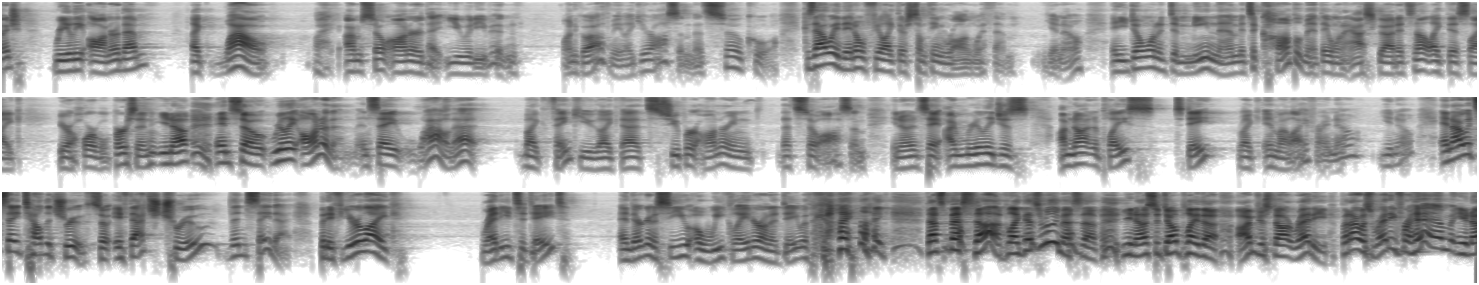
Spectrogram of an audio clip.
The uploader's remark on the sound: questions from the audience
